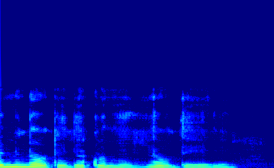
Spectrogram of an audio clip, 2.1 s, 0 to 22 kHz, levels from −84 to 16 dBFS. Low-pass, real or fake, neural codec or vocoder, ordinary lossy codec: none; fake; autoencoder, 22.05 kHz, a latent of 192 numbers a frame, VITS, trained on one speaker; none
